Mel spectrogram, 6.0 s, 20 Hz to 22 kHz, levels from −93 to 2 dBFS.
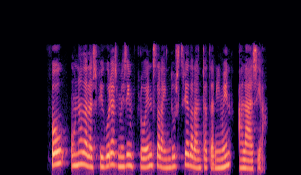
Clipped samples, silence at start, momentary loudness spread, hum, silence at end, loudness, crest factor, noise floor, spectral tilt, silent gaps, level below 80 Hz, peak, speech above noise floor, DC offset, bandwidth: under 0.1%; 1.05 s; 6 LU; none; 0.75 s; -18 LUFS; 16 dB; under -90 dBFS; -5 dB/octave; none; -62 dBFS; -2 dBFS; over 73 dB; under 0.1%; 8.2 kHz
